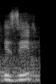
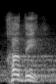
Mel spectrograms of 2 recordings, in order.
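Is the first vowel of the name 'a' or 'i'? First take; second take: i; a. First: The first vowel is an 'i' sound. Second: The first vowel is an 'a' sound. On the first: This is the common everyday form. The speaker calls it wrong. "আমরা বলি খিজির" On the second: This is the original form. The speaker calls it right. "উচ্চারণটা আসলে কি? খাদির।"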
